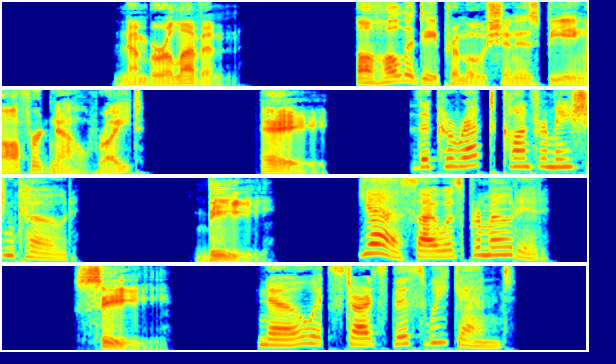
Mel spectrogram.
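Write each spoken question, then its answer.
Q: A holiday promotion is being offered now, right?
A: C: No, it starts this weekend.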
